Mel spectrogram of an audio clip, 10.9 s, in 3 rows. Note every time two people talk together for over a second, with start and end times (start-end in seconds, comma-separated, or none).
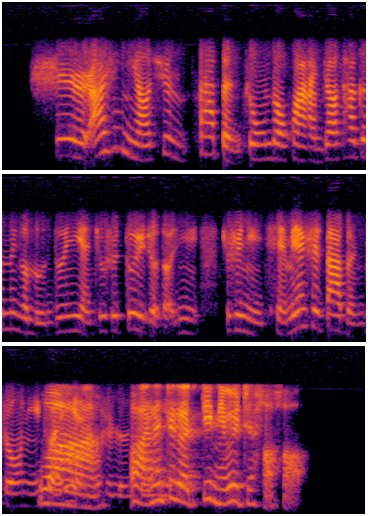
7.6-9.1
